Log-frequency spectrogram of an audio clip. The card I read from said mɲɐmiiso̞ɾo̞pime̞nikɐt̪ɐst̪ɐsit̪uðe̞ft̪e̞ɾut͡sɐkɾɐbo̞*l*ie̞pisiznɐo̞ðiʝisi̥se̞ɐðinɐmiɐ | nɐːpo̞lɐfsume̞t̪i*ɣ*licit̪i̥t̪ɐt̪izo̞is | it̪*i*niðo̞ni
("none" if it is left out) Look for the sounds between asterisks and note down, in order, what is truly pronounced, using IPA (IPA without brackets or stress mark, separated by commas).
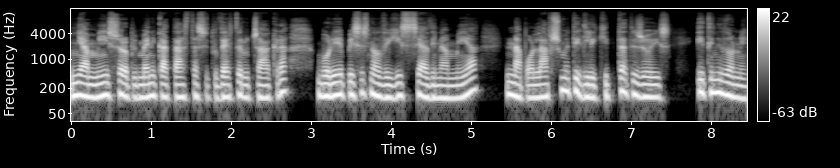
ɾ, ɣ, i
